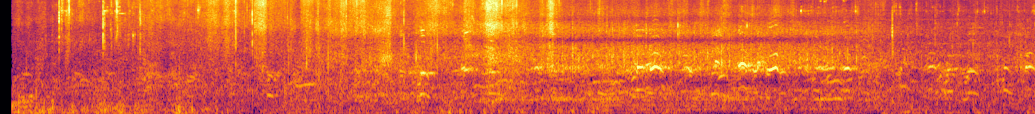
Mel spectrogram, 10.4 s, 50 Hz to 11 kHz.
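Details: Canada geese, thousands gathered along the Salmon River near Truro on 22 March; a dense, distant chorus of overlapping honks forms a steady wash beneath occasional clearer calls, with low wind rumble throughout.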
